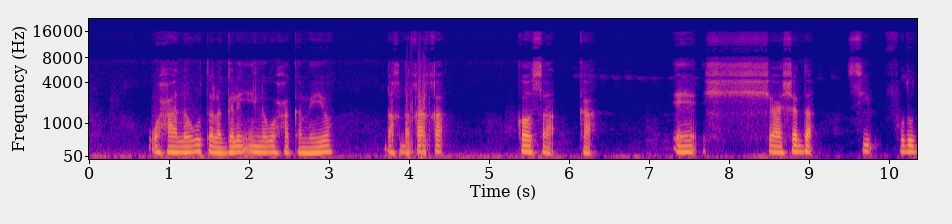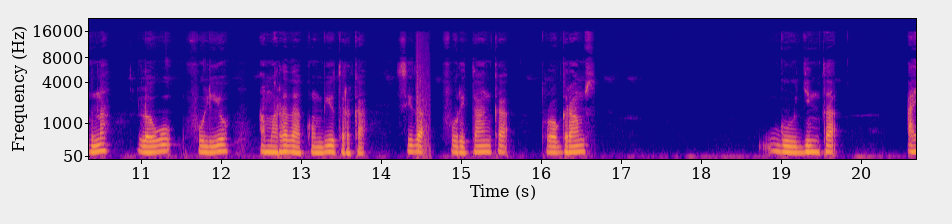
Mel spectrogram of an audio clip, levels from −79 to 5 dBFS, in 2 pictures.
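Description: Two short, irregular bursts of crackling and scratching break into this speech recording, from 3.96 to 4.25 s and again from 14.43 to 14.61 s. This is loose connector crackle: a worn or dirty contact flickering open and closed chops the signal, and any DC on the line adds pops.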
